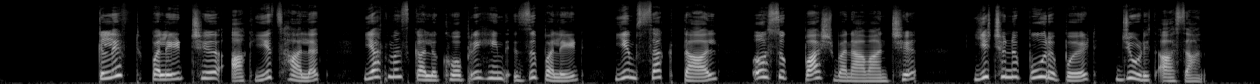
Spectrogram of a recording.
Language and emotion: Kashmiri, neutral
